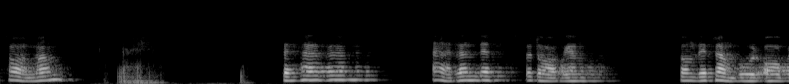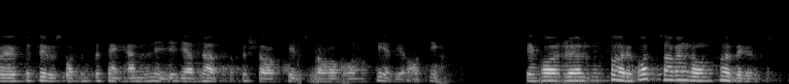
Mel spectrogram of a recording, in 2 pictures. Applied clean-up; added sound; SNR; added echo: neural mask model DeepFilterNet 3.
